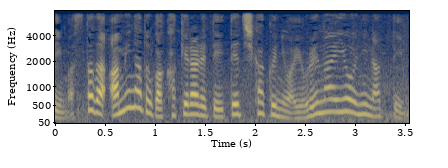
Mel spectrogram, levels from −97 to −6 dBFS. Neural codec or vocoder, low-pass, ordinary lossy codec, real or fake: none; 7.2 kHz; none; real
